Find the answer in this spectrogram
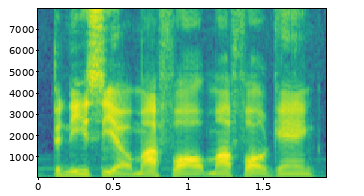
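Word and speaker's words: Benicio: Balencio Del Toro was in here. That's not how you pronounce his name. Valencio. No, it's uh Benio.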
